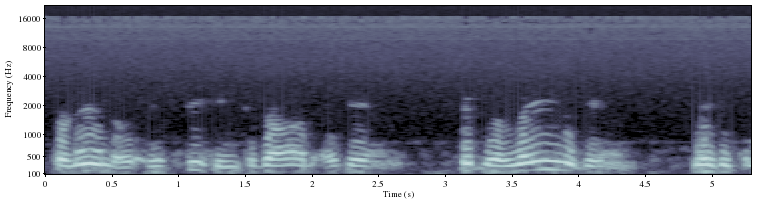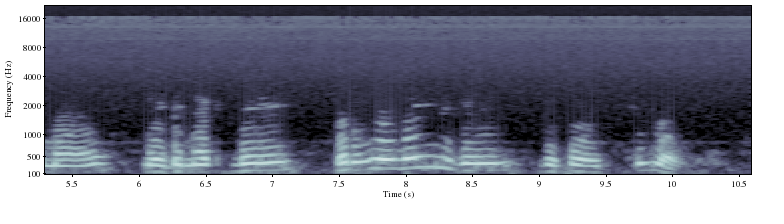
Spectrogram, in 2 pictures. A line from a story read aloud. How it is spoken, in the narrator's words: reverently bow, cross themselves, and murmur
